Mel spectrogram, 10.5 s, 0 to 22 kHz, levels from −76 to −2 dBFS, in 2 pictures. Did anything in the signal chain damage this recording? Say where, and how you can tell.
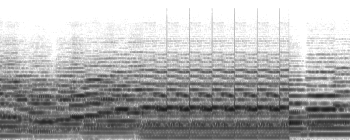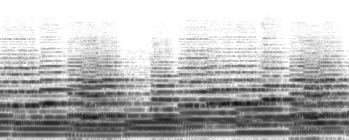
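Yes. From 2.51 to 4.34 s a 338 ms fragment repeats five times, identically and back to back: a broken-record loop. A stalled playback or stream buffer likely kept resending the last fragment it held, so the audio due in that span is lost.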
